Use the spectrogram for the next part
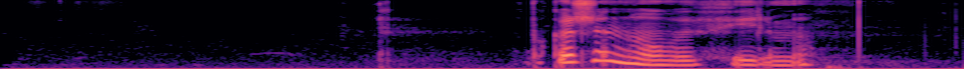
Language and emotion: Russian, sad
